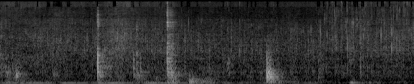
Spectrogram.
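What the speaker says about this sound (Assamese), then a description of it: "আৰু এতিয়া মই মাংসখিনি ঢাকনি নিদিয়াকৈ 3 পৰা 4 মিনিট টাইম ফ্ৰাই কৰি লওঁ।" Meat for a chicken curry frying uncovered in a pan, a steady low sizzle with a few sharp clatters of stirring spaced across the stretch, no voices.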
